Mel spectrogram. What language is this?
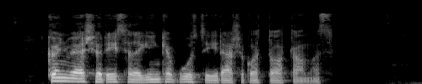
Hungarian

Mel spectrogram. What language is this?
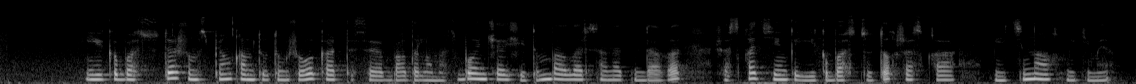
Kazakh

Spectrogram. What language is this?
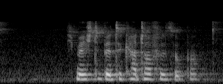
German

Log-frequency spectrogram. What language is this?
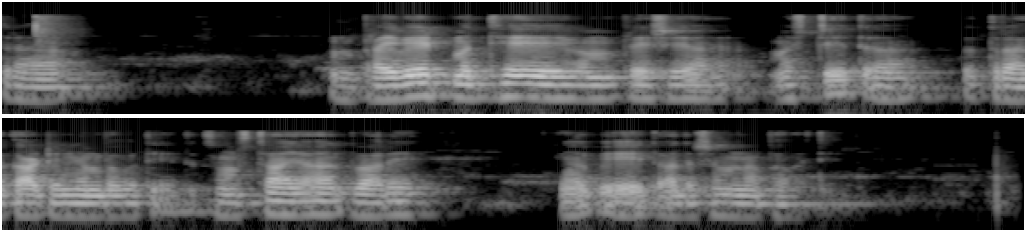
Sanskrit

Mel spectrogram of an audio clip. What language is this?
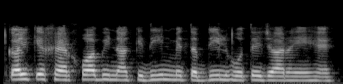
Urdu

